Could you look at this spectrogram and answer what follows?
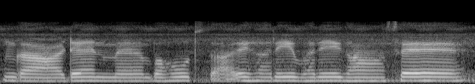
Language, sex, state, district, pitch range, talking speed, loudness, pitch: Hindi, male, Jharkhand, Deoghar, 165-175 Hz, 100 wpm, -17 LUFS, 170 Hz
